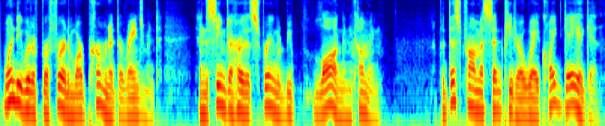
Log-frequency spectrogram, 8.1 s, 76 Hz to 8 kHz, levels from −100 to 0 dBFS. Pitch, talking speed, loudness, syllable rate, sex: 125 Hz, 215 wpm, -17 LUFS, 6.9 syllables/s, male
